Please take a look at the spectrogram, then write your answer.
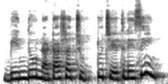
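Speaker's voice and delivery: plain reading voice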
